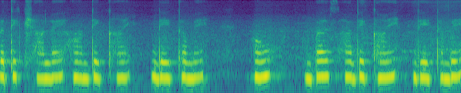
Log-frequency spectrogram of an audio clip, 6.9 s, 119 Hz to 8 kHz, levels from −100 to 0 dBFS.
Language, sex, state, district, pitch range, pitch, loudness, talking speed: Chhattisgarhi, female, Chhattisgarh, Sukma, 240-255 Hz, 245 Hz, -16 LUFS, 95 wpm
